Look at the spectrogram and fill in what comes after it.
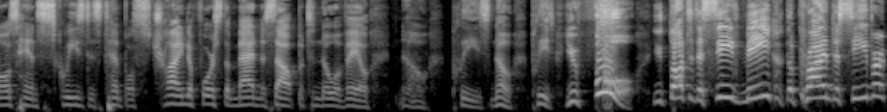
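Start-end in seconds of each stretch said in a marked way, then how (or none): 5.7-8.9 very high, very loud, shrill, echoing, otherworldly roar. Narrating a story, the prime deceiver turns on Maul: otherworldly roar. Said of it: "the prime deceiver? ... He let out an otherworldly roar that seemed to echo within Maul's chest".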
